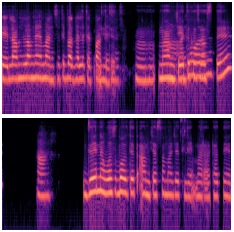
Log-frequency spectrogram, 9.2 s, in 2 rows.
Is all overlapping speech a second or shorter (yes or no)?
no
